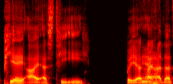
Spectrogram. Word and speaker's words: Paiste: And so I never knew actually how to say it. It's Paiste.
